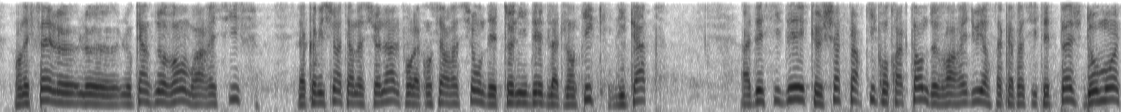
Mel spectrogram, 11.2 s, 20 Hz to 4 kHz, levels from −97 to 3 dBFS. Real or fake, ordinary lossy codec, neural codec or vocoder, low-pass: fake; none; codec, 16 kHz, 8 kbps, FreqCodec, smaller model; 3.6 kHz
